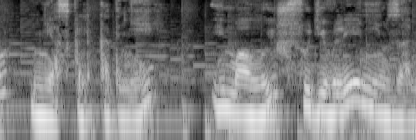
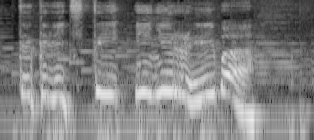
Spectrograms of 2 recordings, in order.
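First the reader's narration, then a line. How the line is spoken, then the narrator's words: Old creature laughing. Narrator (Russian): засмеялся старый мудрый рак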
